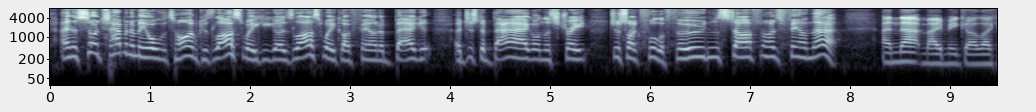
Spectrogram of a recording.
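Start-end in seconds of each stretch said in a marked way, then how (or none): 2.4-7.9 heavy, strong put-on Australian accent. Retelling what a stranger said about finding cigarettes: imitating a loud, strong australian accent. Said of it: "that strong Australian accent and a very loud voice".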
